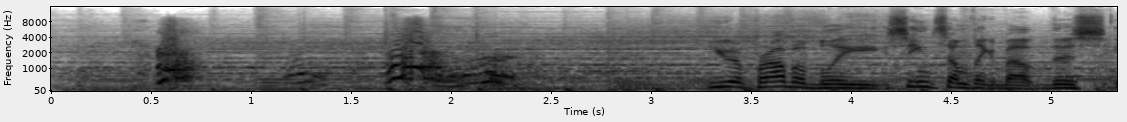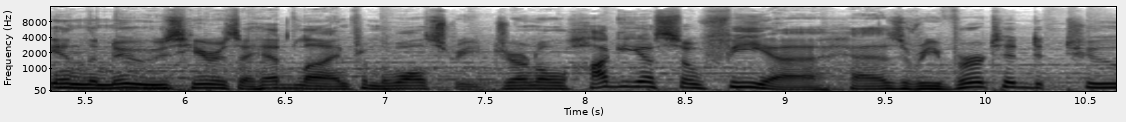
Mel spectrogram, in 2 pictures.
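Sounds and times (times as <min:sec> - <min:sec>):
dog barking: 0:00.5 - 0:02.4
speech: 0:02.2 - 0:02.5, 0:03.3 - 0:10.6.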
